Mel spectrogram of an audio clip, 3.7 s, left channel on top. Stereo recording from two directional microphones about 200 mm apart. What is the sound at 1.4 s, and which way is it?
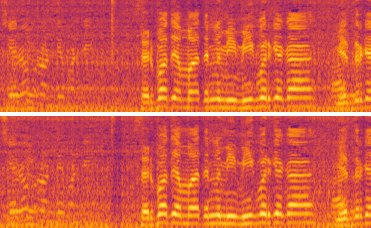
Speech, 45° right (ahead or behind).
